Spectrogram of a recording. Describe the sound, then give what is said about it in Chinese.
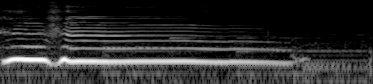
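A child, Xiao Bo, crying loudly: one strong, sustained wail at a steady pitch that dips slightly near the end and slowly fades. “小波啊，他大声哭了起来。”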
